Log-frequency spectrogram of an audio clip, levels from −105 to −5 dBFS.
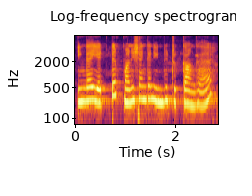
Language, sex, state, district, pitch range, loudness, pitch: Tamil, female, Tamil Nadu, Nilgiris, 235-260 Hz, -14 LUFS, 245 Hz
